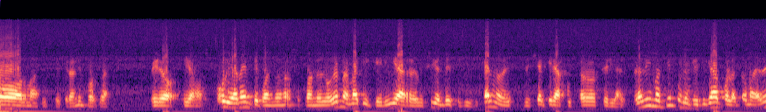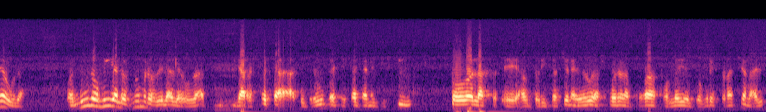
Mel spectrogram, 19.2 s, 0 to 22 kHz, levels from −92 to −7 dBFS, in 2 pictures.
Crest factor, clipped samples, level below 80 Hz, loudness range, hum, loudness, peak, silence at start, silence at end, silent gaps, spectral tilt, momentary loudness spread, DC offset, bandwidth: 14 dB; under 0.1%; -56 dBFS; 3 LU; none; -18 LUFS; -4 dBFS; 0 s; 0.05 s; none; -6 dB/octave; 13 LU; under 0.1%; 11 kHz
